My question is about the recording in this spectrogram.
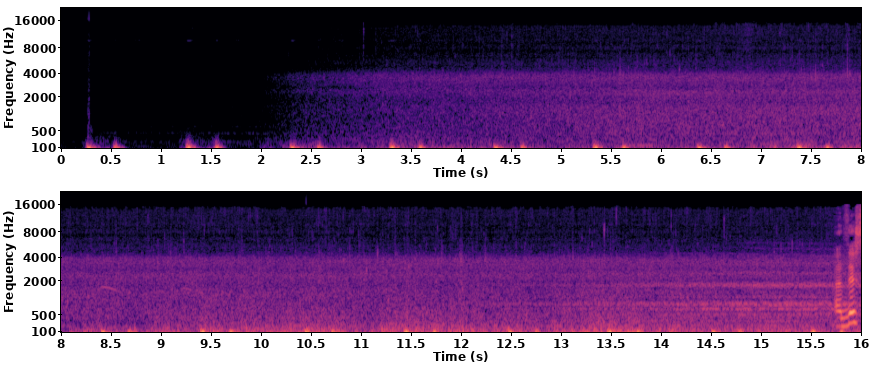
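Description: Heartbeat-like sound effect: pairs of low thumps about once a second. A steady noise fades in beneath it from about two seconds in and keeps growing louder.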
